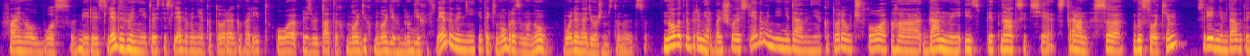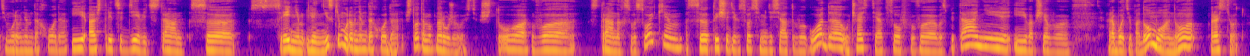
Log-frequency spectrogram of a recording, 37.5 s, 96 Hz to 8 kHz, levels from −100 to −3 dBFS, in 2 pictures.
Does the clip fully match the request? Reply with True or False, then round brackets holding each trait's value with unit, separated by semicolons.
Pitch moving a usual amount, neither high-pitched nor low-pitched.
True (3.3 semitones; 160 Hz)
